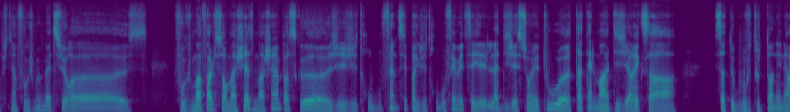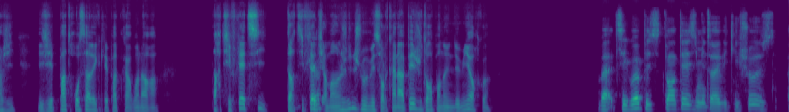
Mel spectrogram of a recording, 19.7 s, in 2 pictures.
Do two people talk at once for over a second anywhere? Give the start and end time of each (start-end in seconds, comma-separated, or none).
none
